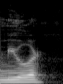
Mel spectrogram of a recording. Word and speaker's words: Mueller: You guys know who George Mueller is, or Mueller? Do you know who he is? Okay, George, it depends. You can pronounce it either way. It's tomato, tomato, Mueller, Mueller.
